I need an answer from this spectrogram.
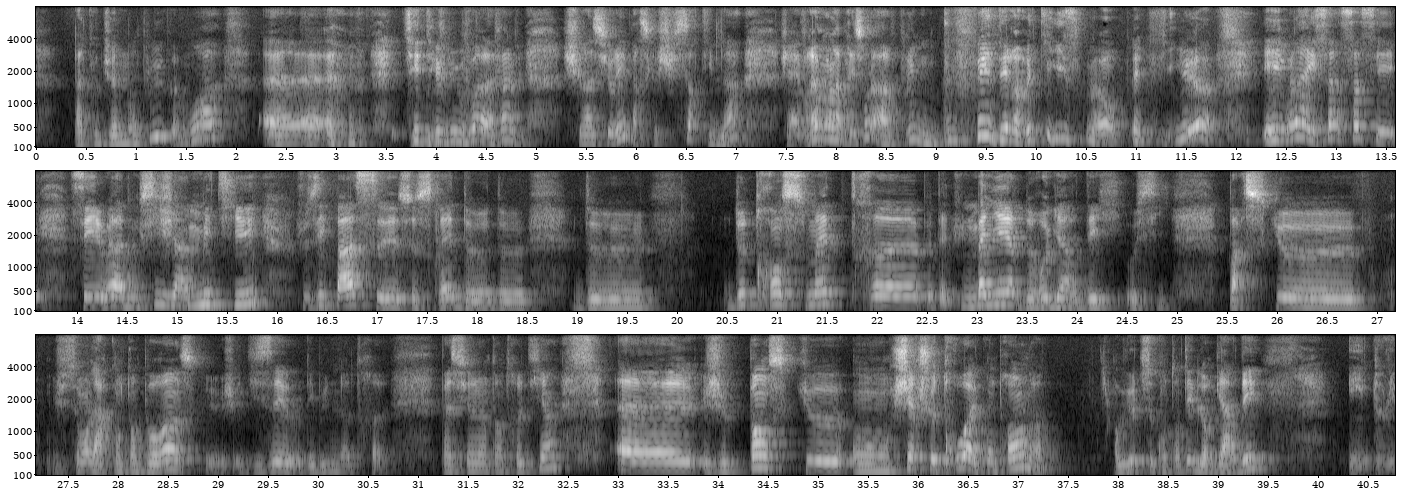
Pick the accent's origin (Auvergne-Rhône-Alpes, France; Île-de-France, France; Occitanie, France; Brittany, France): Île-de-France, France; Paris; parce que je suis parisienne et plus très jeune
